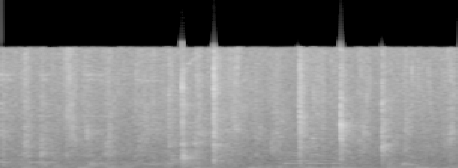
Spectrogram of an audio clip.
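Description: Food frying in a pan gives a continuous close sizzle, broken by a few sharp clicks and scrapes from stirring, with no voices.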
